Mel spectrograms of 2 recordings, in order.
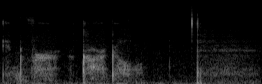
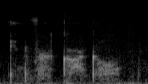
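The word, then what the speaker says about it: Invercargill: this area here we have a place called inver cargill so let's just bring our lionite and we spell that i n v e r c e r g-i-l-l and that is invert cargo so now we are at the island part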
